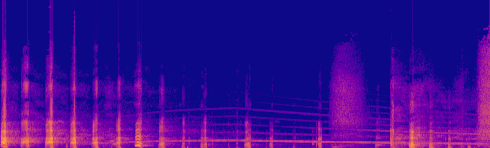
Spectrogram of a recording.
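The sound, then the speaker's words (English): A police siren wails in a slow, drawn-out rise and fall, while a string of short, rhythmic bursts of laughter punctuates the foreground. “I think I hear sirens, so I'm going to go.”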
